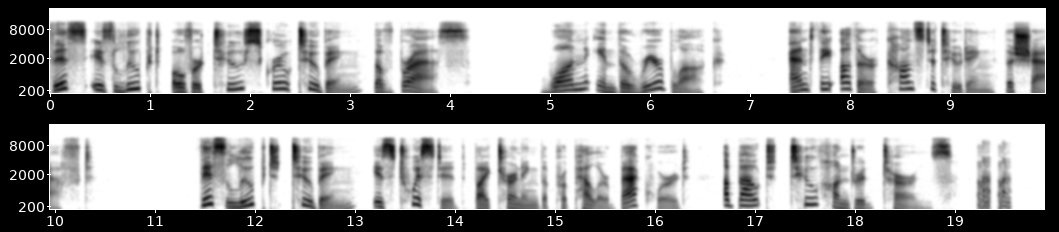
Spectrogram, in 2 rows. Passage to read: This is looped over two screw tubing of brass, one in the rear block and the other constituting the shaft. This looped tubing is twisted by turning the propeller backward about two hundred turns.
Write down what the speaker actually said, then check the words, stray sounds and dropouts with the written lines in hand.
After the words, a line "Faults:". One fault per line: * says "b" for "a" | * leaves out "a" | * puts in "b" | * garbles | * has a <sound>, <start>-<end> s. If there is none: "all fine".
This is looped over two screw tubing of brass, one in the rear block and the other constituting the shaft. This looped tubing is twisted by turning the propeller backward about two hundred turns.
Faults:
* has a laugh, 19.2-19.6 s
